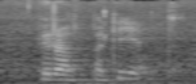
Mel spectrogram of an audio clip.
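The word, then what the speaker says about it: Piratpartiet: Vamos a hablar del Partido Pirata, que en sueco es el Piratat Partiet, o algo así, ¿no? ¿Qué tal? Muy buenas. – Pirat Partiet. – ¿Ah? Pirat Partiet. – Pirat Partiet. – Perfecto, fantástico, en esa excelente pronunciación sueca de nuestra invitada. Good afternoon.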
